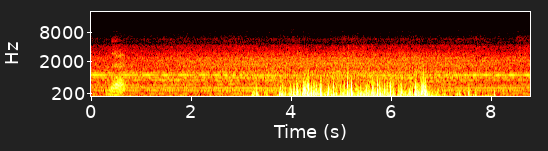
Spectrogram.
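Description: Steady hum of an electric fan, with a short faint sound about half a second in. From about four seconds in, a loud, low, irregular rumble lasts about three seconds and then stops.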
